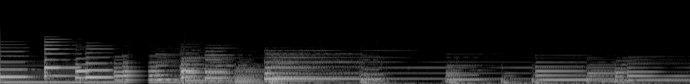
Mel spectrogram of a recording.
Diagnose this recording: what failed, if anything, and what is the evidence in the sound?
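Between 1.27 and 1.51 s the sound stops moving forward and the last moment is carried on as a fading buzz or hiss for about 206 ms. No silence appears, and nothing seems lost when the sound resumes. This is a call audio freeze, likely caused by packets held up on the network until the jitter buffer ran dry. On a spectrogram the last spectrum smears into a decaying band, then normal texture returns with everything shifted later.

At 1.84 s there is a skip ahead. Around 70 ms of sound is missing, and the two sides are joined across a bridge of only about 8 ms. Either a network loss or a jitter-buffer overflow threw away audio while later audio was already queued, which pulled the timing back by roughly 50 ms. In the waveform, the envelope changes abruptly at that point with no gap. A spectrogram shows a hard vertical seam where the harmonic patterns fail to match.

A call bitrate drop starts at about 1.84 s and lasts until 4.49 s. 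The codec rate falls from 96 to 14 kbps and stays at the bottom for about 2.55 s. This is a codec stage reacting to a falling bandwidth estimate. Coarser coding makes the sound rough and watery, and at this rate the upper frequencies are cut. On a spectrogram the top of the band empties and the remaining detail looks blocky, then full bandwidth returns after 4.49 s.

From 3.12 to 3.55 s, a jitter buffer slow-down stretches the sound to 92 percent speed by adding 42 ms. Pitch stays the same, but sounds are drawn out, because the receiver repeated single pitch periods or pieces of pauses to rebuild its reserve. A waveform would show runs of nearly identical cycles. A spectrogram would show the same harmonics held longer than expected, with no shift in frequency.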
